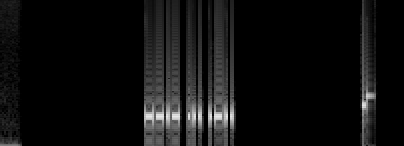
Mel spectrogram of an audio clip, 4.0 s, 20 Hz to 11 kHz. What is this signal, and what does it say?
Morse code, heard as a keyed tone, about 47 wpm, 700 Hz. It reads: QSL
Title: Top 180 QSO Elements 45wpm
